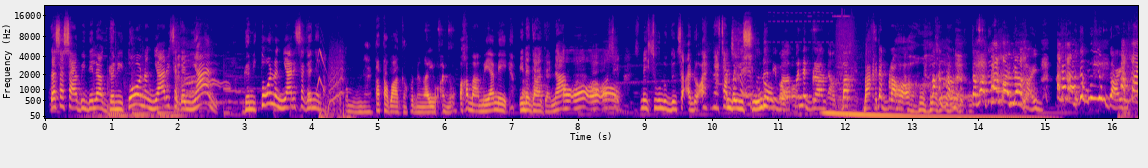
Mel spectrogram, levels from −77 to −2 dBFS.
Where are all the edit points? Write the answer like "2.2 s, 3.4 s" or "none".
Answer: none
